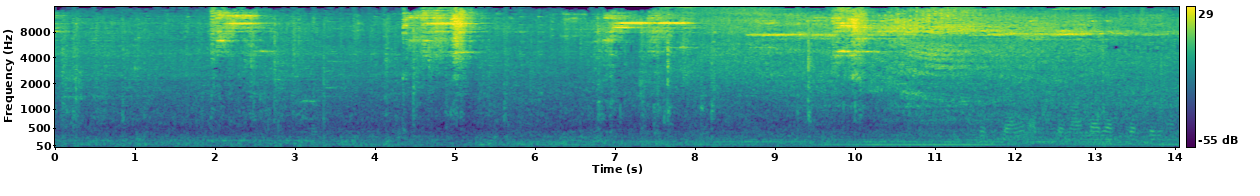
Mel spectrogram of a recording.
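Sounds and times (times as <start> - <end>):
diesel locomotive engine drone: 0.0 - 14.0
train squeals: 0.0 - 14.0
train hisses: 6.8 - 14.0.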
